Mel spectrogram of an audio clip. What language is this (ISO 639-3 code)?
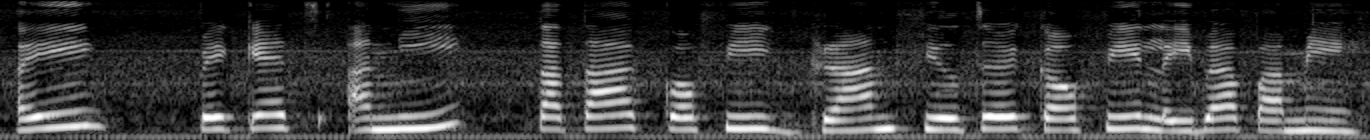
mni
